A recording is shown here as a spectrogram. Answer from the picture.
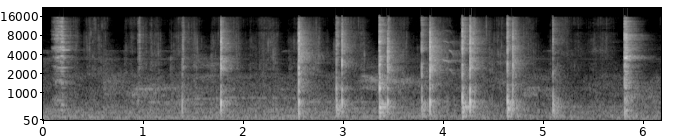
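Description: A stainless steel spoon knocking and scraping against the inside of a metal pressure cooker while mashing soft-cooked rice porridge. There are about a dozen sharp clinks at an uneven pace, roughly two a second, and the loudest comes near the end.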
